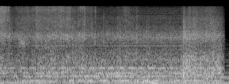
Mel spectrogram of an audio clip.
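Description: Stiff protective wrapping rustling and crinkling as it is pulled off a steel block, over background music.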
